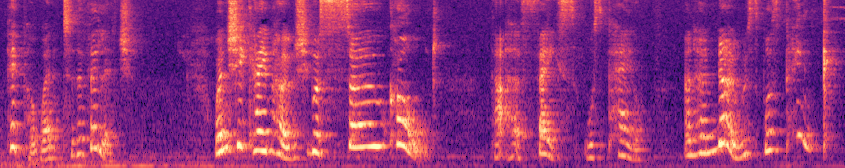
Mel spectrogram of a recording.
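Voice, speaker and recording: A woman tells a children's story in a fairly high, highly melodic voice. Her delivery is unhurried and emphatic, shaped for young listeners. The sound is roomy, picked up at some distance from the microphone. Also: slight background noise. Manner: deliberate, animated, emphatic storytelling. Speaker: storyteller reading aloud to children. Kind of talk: expressive children's picture-book read-aloud.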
